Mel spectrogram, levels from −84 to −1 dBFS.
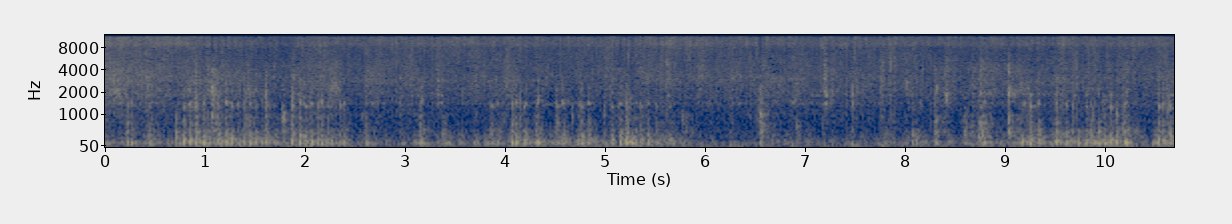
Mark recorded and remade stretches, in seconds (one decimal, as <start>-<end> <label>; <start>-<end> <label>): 0.0-2.2 remade; 2.2-7.1 recorded; 7.1-7.8 remade; 7.8-8.6 recorded; 8.6-9.6 remade; 9.6-10.7 recorded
